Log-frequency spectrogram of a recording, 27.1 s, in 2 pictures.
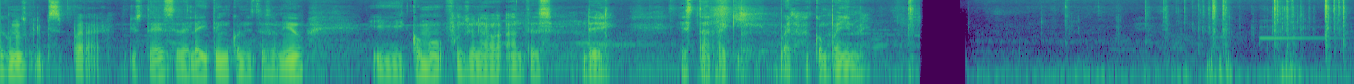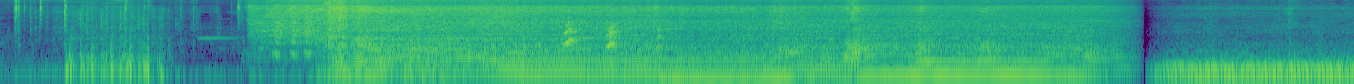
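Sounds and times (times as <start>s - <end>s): engine cranking: 13.3s - 17.6s
car engine revving: 16.2s - 26.9s.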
